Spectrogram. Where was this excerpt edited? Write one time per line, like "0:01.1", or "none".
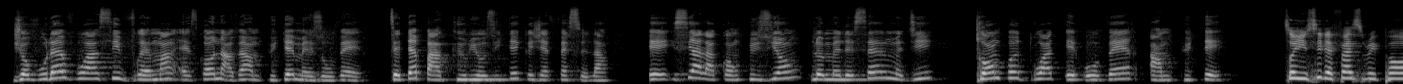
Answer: none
